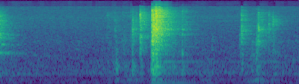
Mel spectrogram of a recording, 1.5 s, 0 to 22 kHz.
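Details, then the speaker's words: Dansette Automix record player autochanger, which ran poorly when first brought home, set to 33 1/3 rpm: motor running, then sharp clicks and a quick clunk as reject trips and cycles cleanly, no grinding or slipping. Works normally. "Yeah, it all works. That's 33 1/3."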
